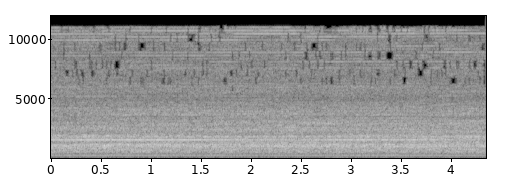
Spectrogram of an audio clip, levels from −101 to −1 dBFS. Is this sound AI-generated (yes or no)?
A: no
